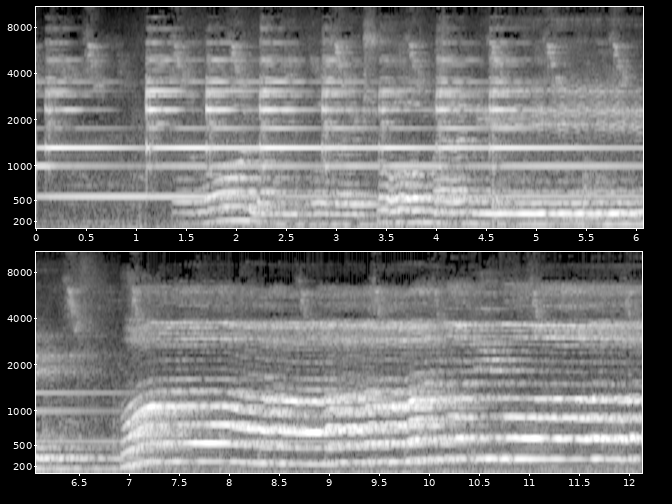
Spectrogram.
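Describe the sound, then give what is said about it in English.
Church bells ring at a Sunday morning liturgy in a monastery chapel on a small island, with repeated clanging strikes beneath sustained, slowly gliding chanted voices that swell louder midway and continue to the end. “This is the sound of a Sunday morning liturgy in the chapel of the Halki Monastery on the tiny island of Hebeliada.”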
